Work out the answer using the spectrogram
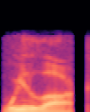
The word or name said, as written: Wheelock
